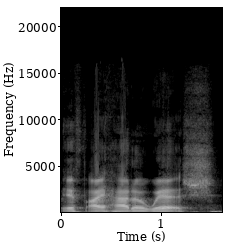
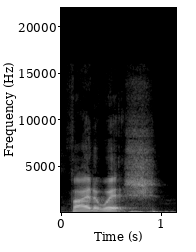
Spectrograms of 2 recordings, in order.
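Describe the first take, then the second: First: The 'f' and the 'h' are both clearly pronounced. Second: The 'f' becomes a 'v' and the 'h' is dropped. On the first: "instead of" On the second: "she reduces the F to a V, and then the H is removed"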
